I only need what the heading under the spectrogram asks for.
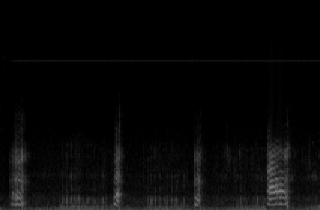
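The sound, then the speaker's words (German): A small black-spotted tomcat kitten purrs while being held in someone's arms. A soft, steady, low rumbling purr runs throughout, broken by four brief, brighter, louder bursts at roughly even intervals. “Der kleine Kater mit dem schwarzen Fleck.”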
